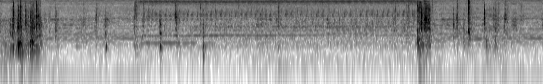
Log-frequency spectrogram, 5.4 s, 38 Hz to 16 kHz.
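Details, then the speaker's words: Toshiba AH-350 Betamax VCR after belt and roller replacement. A soft motor whirr with small clicks and clunks as the cassette is drawn in and threaded: a healthy loading mechanism. "and it ever so politely drags the tape inside"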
